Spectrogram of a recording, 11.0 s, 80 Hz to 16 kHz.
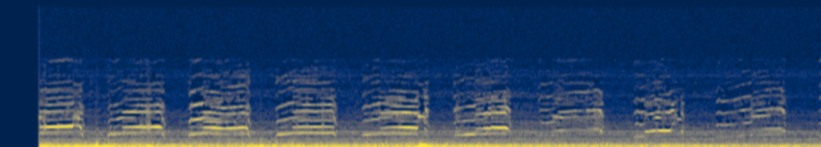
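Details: Wild bald eagle at a Southwest Florida nest, filmed by nest camera on 10 December 2021 as the male brings a fish to his mate: series of high, thin, piping chirp bursts, each slurred and wavering, repeated about every half second over a steady low hum.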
